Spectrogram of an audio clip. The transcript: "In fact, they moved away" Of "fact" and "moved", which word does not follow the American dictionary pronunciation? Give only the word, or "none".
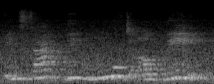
none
